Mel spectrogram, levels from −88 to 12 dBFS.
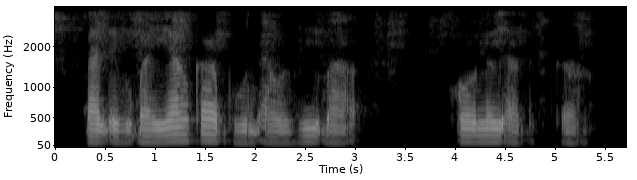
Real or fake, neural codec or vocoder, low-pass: real; none; 3.6 kHz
